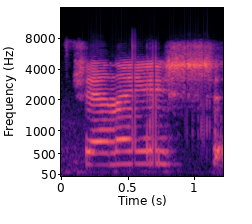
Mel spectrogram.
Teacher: షనైష నై తర్వాత తర్వాత ష తీసుకోండి ష కి పొల్లు పెట్టండి అప్పుడు ష కింద ష వత్తు క్లియర్ గా వినిపిస్తుంది. షనైష్ అని ఒక్క సెకండ్ ఆపితే ష కింద ష క్లియర్ గా వినిపిస్తుంది.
